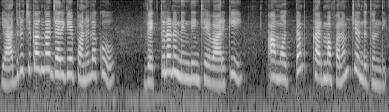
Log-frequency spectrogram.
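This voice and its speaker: A woman's voice: sits high, lively intonation, measured pace. A woman voicing a stern male god of death who hands down a judgment, in a cartoon story. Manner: stern, commanding.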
